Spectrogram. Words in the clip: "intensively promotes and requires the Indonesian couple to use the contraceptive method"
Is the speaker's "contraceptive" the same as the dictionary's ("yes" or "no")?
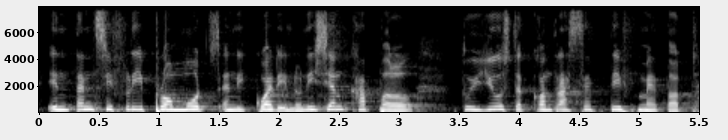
no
